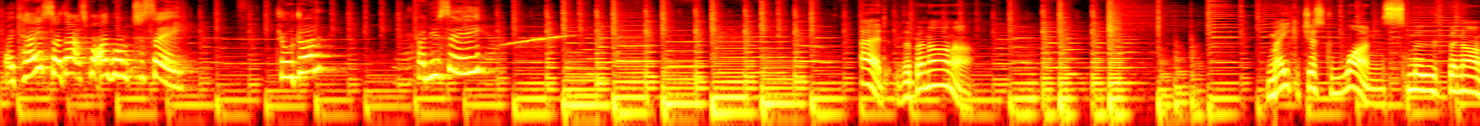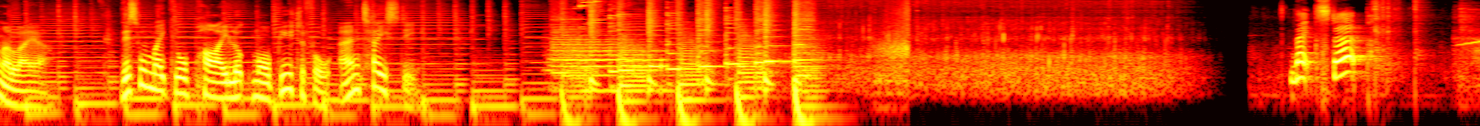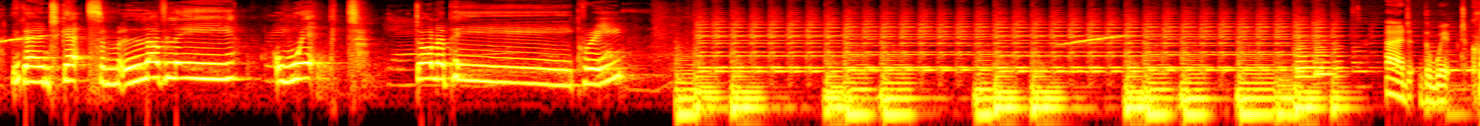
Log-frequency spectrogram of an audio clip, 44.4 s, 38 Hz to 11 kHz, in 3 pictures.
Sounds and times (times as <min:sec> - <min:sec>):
Music: 0:00.0 - 0:23.1, 0:36.4 - 0:44.4.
